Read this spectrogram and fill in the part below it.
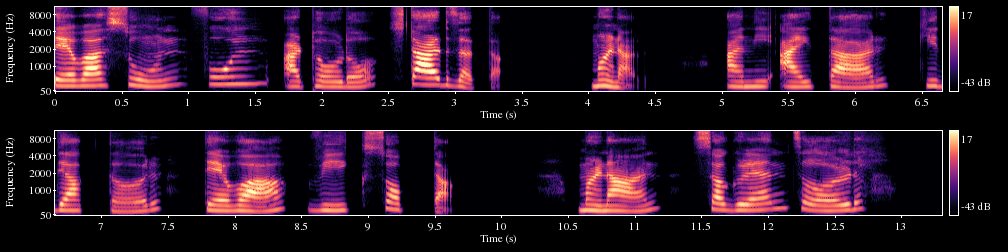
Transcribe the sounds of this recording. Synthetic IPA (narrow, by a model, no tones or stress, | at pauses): t̪ɛʋasuːnfuːlaʈʰəwɽɔsʈaɾʈd͡zat̪a̰ | m̤əɽ̃a̰l | aniʔajt̪aɾ | kid̪jakt̪əɾ | t̪eʋaʋiksɔp̚t̪a̰ | m̤əɽ̃an | səɡɭjãnt͡səɽ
